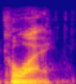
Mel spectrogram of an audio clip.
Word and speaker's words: Kauai: 1,400 acres on a ranch in Kauai? Is that how you pronounce it? – I don't know how that exists. Yeah, Kauai. – Kauai, yeah.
